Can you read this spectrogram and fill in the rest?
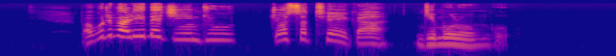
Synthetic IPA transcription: pakutipaliɓɛt͡ʃintʰu | t͡ʃɔsatʰɛka | ndimuluːŋɡṵ

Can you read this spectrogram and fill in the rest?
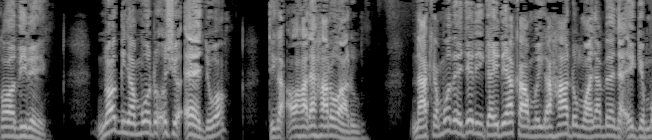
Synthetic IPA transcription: ɔðiɾe | nɔɡiɲamoːndooɕjɔʔɛd͡ʑowɔ | tiɣa̰ʔɔɦaɾaɦaɾoaɾu | nakɛmoðed͡ʑeɾiɡaineakamoiɣaɦadomwaɲameðɛɲa̰ʔeŋɡem

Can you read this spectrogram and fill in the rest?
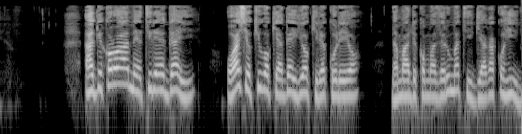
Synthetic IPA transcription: aɡekɔɾoamɛtiɾɛɡai | ɔaɕjɔkiuɣɔkeaɡaiɣeɔkiɾɛkoɾeɔ | namadekɔmaðɛɾumatiːɡeaɣakohiːd

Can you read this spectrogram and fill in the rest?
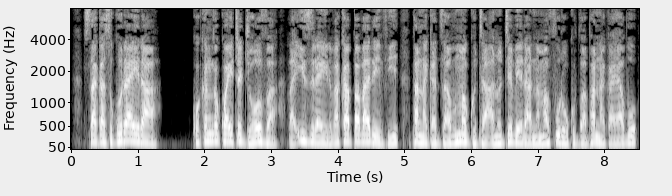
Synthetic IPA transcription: sak̬asok̬uɾajiɾa | kwakaŋɡakwaitad͡ʒe̞ɦo̞vʱaʋais̬rae̞riʋakapaʋaɾe̞vʱi | pan̤akad͡zaʋo̞maɡʱutaːno̞te̞ʋe̞ɾanamafuɾo̞kub͡vapan̤akajaːʋo̞

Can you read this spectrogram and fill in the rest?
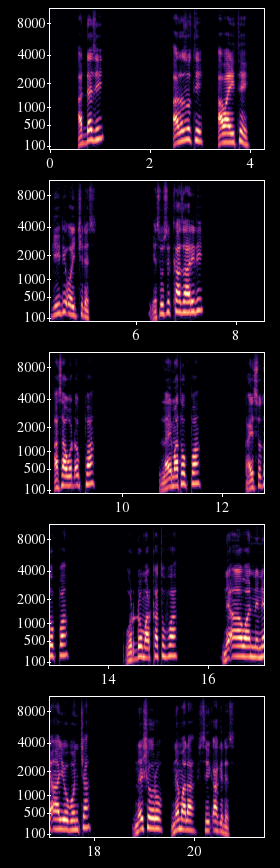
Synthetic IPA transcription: ʔɐd̪ːɛzɪ | ʔɐzɐzɔt̪ɪ | ɐwɐjt̪eː | ɡiːd̪ɪɔjt͡ʃːɪd̪es | jɛsuːs̬ɪkːɐzaːɾɪd̪ɪ | ʔɐs̬aːwɔɗɔpːɐ | lɐjmɐt̪ɔpːɐ | kɐjsːɔt̪ɔpːɐ | wʔɔɾd̪ɔmɐɾkːɐt̪ɔfɐ | nɛaːwaːnːɛnɛaːjjobɔnt͡ʃːɐ | nɛʃo̞ːɾɔnɛmɐlɐsiːkʼɐɡɪd̪ɛs

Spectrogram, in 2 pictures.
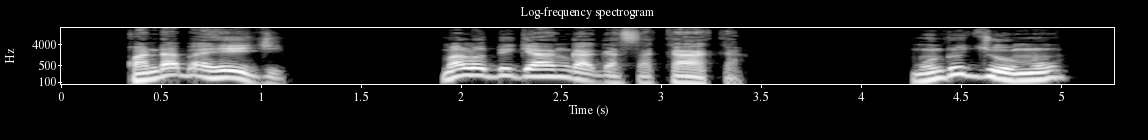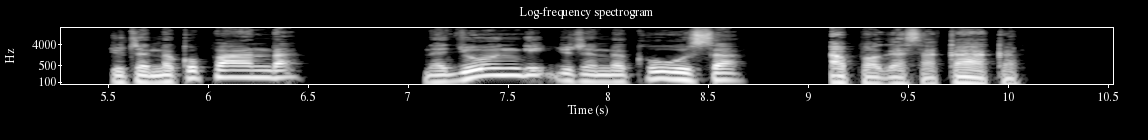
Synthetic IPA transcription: kwandabahiɟi | malɔbiɡaŋɡaɡasakaka̰ | munduɟumu | ɟ̥utɛndakupanda | naɟɔŋɡiɟutɛndakuhusaː | pwaɡasa̰ka̰ka̰

